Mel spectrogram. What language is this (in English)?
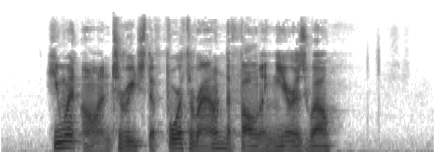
English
